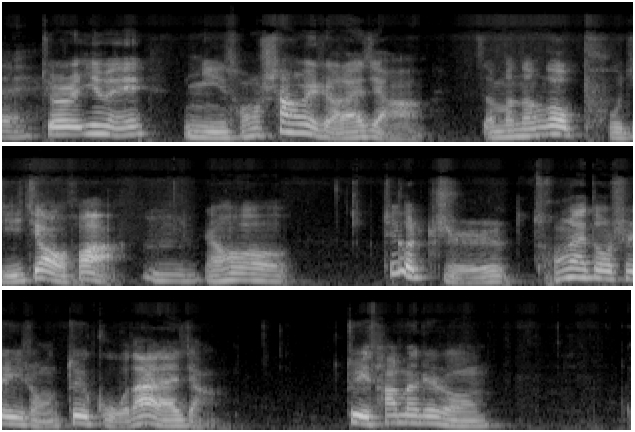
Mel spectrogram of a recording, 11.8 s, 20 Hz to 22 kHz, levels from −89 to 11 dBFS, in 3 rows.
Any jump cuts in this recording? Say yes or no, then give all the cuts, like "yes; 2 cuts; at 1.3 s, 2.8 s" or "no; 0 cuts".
no; 0 cuts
